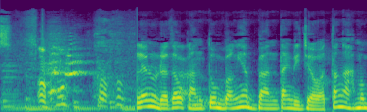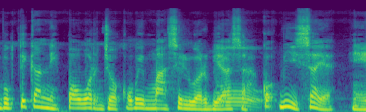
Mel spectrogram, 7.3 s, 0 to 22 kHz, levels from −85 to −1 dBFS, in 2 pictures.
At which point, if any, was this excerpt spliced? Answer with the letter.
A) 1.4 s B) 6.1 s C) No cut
A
